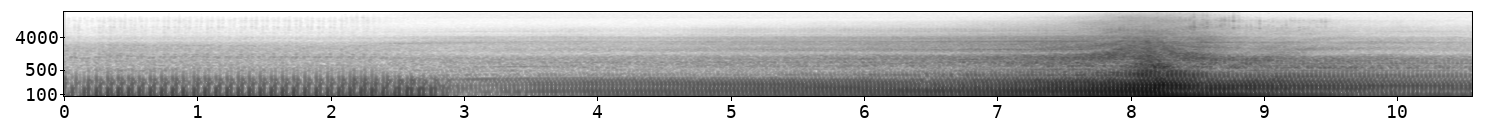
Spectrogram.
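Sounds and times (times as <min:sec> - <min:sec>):
vehicle exhaust ride-by in APEX Mode: 0:02.5 - 0:10.5.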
